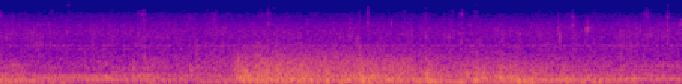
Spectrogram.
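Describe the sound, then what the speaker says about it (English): Steady rain hisses and a low thunder rumble rolls in midway during a thunderstorm in the video game Oblivion Remastered, an ambient wash with no speech. "it's dark and rainy out"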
